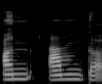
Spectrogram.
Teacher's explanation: ना नाक में नून की आवाज को छुपाना और ना ही हम लोगों ने इस पर गुना करना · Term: इजहार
